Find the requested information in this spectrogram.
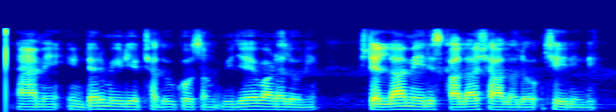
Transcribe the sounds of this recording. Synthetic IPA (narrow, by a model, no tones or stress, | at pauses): aːmeiɳʈɐɾmiːɽijɐʈ̚t͡ʃɐd̪uːkɔːsɐmʋid͡ʒɐjɐʋaːɽɐlo̞ːni | sʈɛlːaːmeːɾiskɐlaːʃaːlɐlo̞ːt͡ʃeːɾind̪i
